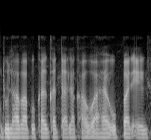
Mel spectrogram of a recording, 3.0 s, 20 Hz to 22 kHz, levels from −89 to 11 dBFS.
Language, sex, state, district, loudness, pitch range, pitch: Hindi, male, Jharkhand, Ranchi, -16 LUFS, 110-115 Hz, 115 Hz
